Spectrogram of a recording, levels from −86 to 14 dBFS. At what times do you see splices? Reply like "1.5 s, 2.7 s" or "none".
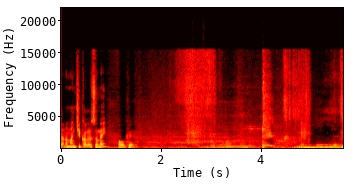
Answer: none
